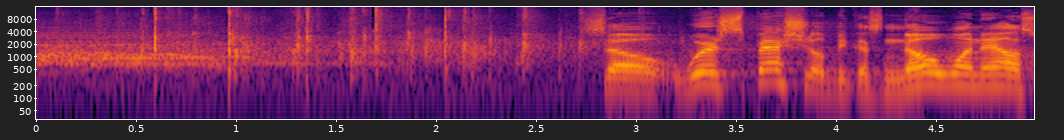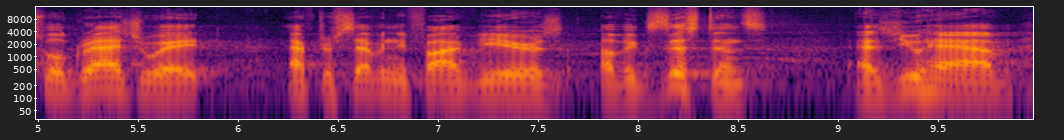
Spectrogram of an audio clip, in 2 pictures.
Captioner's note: cheers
